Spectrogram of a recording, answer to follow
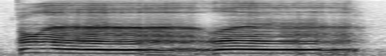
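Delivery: imitated low, drawn-out baby wail; baby's wail. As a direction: wail "wah" like a newborn sister. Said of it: "my little sister was saying".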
